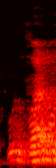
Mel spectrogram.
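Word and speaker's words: verb: बाद क्या होता है, वर्ब होती है। क्या बोलोगे इसको, वर्ब या वर्ब? दरअसल ये वर्ब बोला जाएगा भाई, आर यहाँ पर साइलेंट रहेगा।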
